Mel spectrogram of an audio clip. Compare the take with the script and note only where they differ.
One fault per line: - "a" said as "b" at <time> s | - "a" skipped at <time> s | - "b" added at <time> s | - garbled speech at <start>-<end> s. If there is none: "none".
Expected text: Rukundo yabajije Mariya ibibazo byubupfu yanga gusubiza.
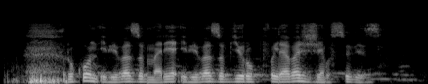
- "yabajije" said as "ibibazo" at 1.0 s
- "yanga" said as "yabajije" at 2.8 s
